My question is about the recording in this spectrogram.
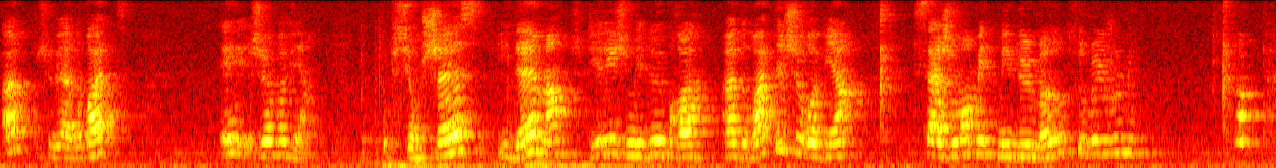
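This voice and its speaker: High-voiced woman leading gentle gym. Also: slight background noise. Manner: calm, cueing breaths, demonstrating as she talks. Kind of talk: guided exercise class. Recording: echoey room, voice from a distance.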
